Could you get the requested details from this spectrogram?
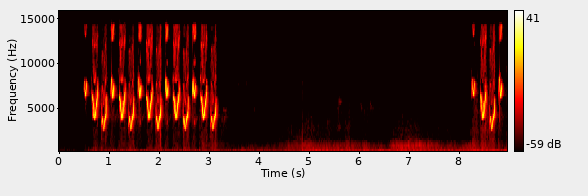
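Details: A cinereous tit, played to prompt other birds to sing, delivers a quick string of high, swooping two-note whistles for about two and a half seconds. A long silence with faint low hum follows before the same phrase starts again.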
